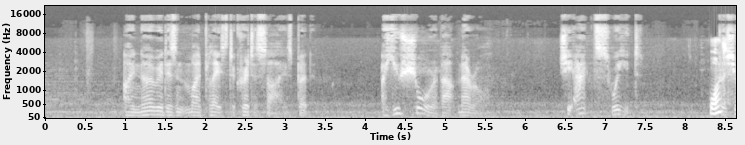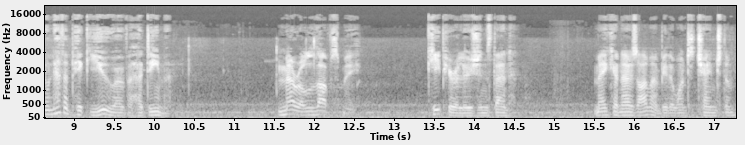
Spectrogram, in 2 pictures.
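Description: A man speaks calmly and close by, in a warning tone.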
